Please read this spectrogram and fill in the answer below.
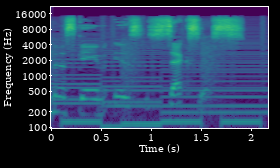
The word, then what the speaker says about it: Xexyz: I found a commercial for it though, and it said the name of the game out loud. So I finally like learned how to say it out loud like a week ago. – And so The game is spelled X E X Y Z.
